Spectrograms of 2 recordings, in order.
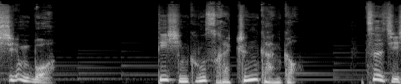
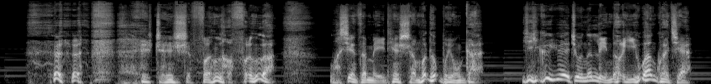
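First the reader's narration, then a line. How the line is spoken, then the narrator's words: Laughing, cursing. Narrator (Chinese): 司机笑着骂道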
